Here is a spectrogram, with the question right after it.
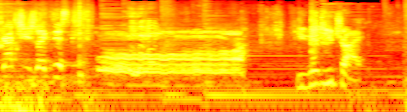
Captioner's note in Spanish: gimiendo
